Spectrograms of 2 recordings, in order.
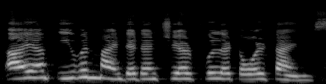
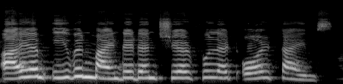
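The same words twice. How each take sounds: First: It is spoken at normal volume. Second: It is spoken in a loud voice. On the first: "In a regular voice" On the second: "first in loud voice"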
